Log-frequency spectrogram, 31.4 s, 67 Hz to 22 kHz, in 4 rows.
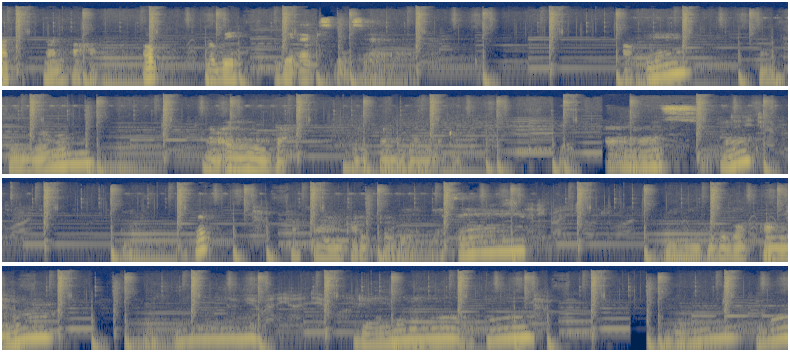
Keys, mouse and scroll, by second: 1.0 ctrl+z, 1.7 s, 2.6 g, 4.8 shift+middle click, 6.1 a, 6.2 a, 8.1 click, 8.7 b, 10.8 shift+middle click, 11.6 scroll up 1, 12.0 g, 13.3 s, 14.5 KP_3, 15.2 shift+middle click, 16.5 alt+click, 16.9 KP_1, 17.2 KP_3, 19.6 g, 24.4 s, 26.5 g, 27.9 KP_1, 28.7 scroll down 2, 29.0 shift+middle click, 29.5 g, 30.4 KP_3.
